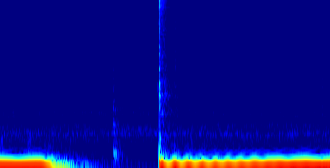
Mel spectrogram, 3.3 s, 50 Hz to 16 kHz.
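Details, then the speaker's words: Infinity SM62 bookshelf speaker woofer after rotted-surround replacement, with a Leader LAG120B signal generator: a clean, steady low tone cutting off and restarting without buzz, rub or rattle. A normal woofer sweep. "Yeah, I can feel 40. Things are starting to vibrate."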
